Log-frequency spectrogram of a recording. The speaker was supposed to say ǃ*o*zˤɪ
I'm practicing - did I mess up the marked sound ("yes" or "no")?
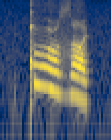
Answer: no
